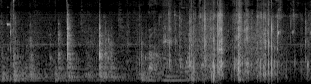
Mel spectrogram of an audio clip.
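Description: Irregular metal clicks and clanks, sharp and uneven, coming thickest in the second half, with voices talking in the background.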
